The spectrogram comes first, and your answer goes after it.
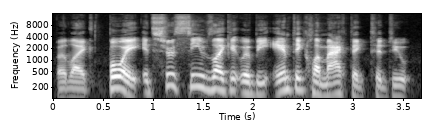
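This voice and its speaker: A man hosts a tabletop roleplay session with a bright, forceful voice and lively swings in pitch. The sound is close and dry as he improvises casually. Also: normal speed, no room sound. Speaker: host and game narrator. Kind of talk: casual improvised game narration and chat.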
